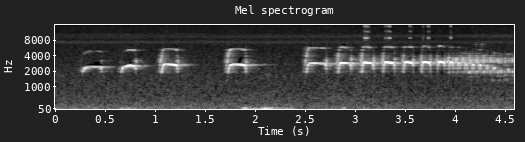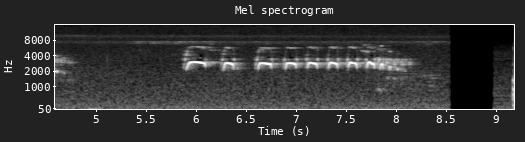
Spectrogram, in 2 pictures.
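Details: Rufous-tailed jacamar (Galbula ruficauda) in the caatinga sings a laughing-sounding song: high, thin squeaky notes speeding into a rapid trill, then a second accelerating series of sharp whistled notes.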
